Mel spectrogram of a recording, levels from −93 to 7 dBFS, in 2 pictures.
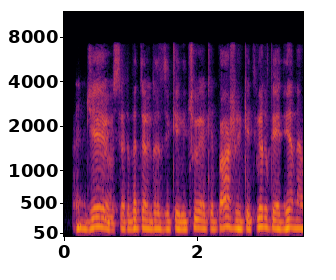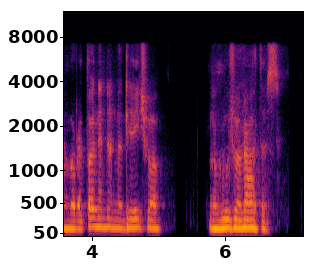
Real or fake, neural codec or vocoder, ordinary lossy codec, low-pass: fake; codec, 16 kHz, 2 kbps, X-Codec, HuBERT features, trained on general audio; MP3, 64 kbps; 7.2 kHz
